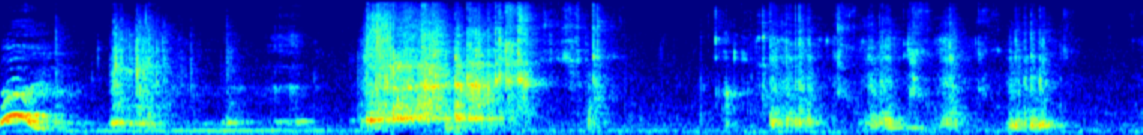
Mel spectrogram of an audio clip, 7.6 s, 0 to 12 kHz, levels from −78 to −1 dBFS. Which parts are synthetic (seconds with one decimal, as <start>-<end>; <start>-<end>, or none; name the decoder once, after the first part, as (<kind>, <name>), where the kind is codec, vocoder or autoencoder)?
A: 0.4-1.5 (vocoder, BigVGAN v2); 5.3-5.9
